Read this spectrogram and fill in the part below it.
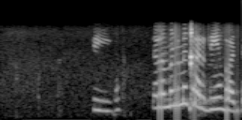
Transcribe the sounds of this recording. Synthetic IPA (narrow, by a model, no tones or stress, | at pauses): ʈʰiːkː | t͡ʃəlãmənmɛ̃ːkəɾd̪iːɦãːbəd͡ʒ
